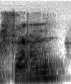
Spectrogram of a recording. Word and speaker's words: whānau: So the W and H is pronounced like pho because you say whānau, Yes.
